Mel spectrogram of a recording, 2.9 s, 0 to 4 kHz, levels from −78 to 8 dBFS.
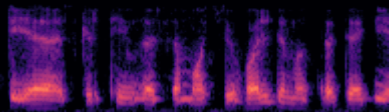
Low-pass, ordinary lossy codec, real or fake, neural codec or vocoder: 3.6 kHz; Opus, 32 kbps; fake; codec, 16 kHz, 4.8 kbps, FACodec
